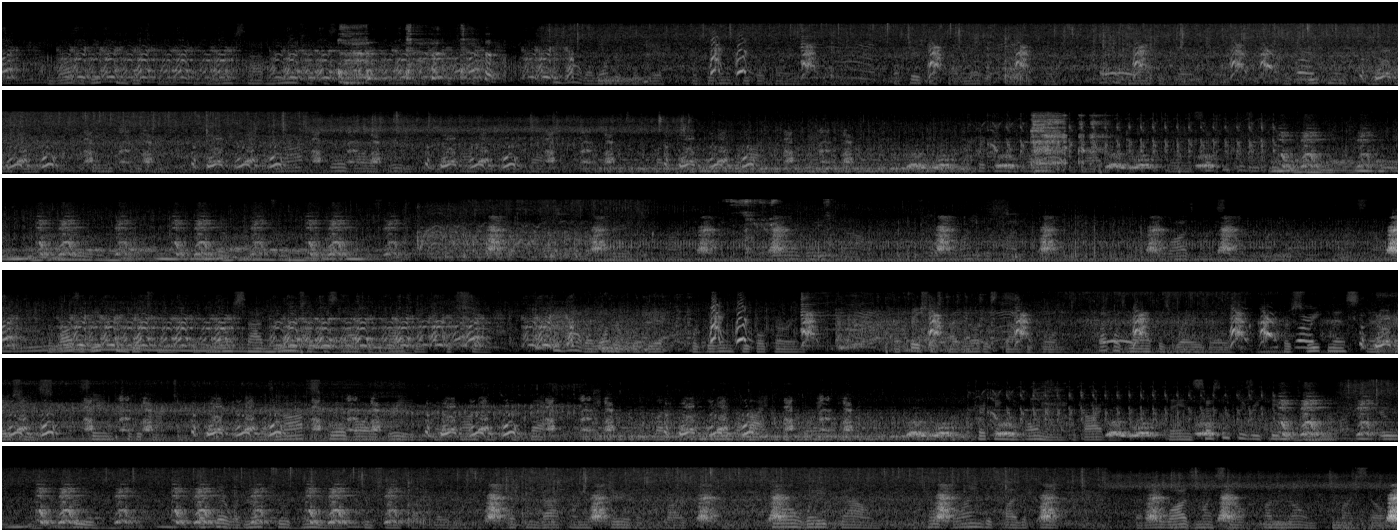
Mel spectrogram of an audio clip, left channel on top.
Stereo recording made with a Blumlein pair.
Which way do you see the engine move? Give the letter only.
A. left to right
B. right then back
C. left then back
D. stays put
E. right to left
E.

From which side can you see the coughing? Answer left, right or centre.
left.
